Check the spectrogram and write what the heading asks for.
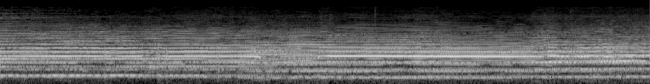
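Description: Kombu, the C-shaped brass horns of Kerala temple music, blown together by a row of players in one long held blast, several slightly different pitches sounding at once.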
